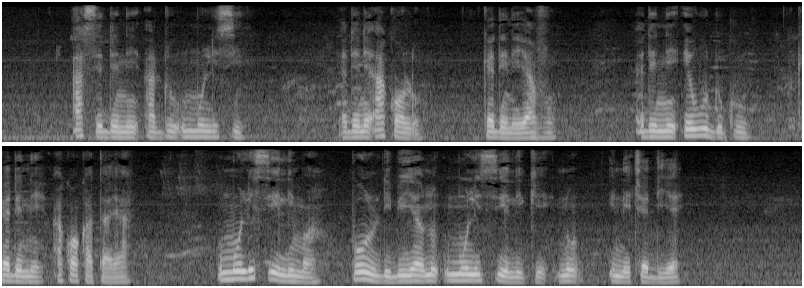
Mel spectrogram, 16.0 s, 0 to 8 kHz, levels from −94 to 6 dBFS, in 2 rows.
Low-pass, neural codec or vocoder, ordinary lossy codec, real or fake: 7.2 kHz; none; MP3, 48 kbps; real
